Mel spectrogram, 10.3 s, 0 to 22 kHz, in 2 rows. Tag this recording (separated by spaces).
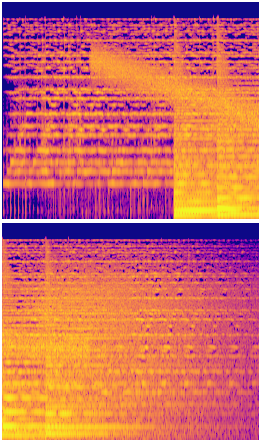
70s logotone resonance sweep synth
